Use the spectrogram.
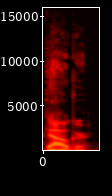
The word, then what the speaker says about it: Geiger: Gauger. Yeah. Like Gal Gadot.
